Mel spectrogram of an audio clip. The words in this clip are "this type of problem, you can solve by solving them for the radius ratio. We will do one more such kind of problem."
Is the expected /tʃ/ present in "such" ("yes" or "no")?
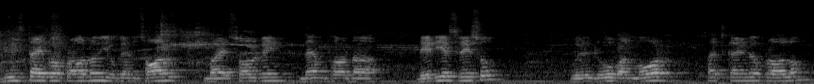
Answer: yes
